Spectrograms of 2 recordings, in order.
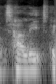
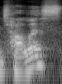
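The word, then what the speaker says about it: Tallit: You know, my recent ancestors were Ashkenazi, and my dad did pronounce it with the S. You know, Talit became Talis, which I kind of now have rejected slightly, because I want to say the Talit, the T, is the correct pronunciation, but not to shame, of course, Ashkenazi cultural pronunciation.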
